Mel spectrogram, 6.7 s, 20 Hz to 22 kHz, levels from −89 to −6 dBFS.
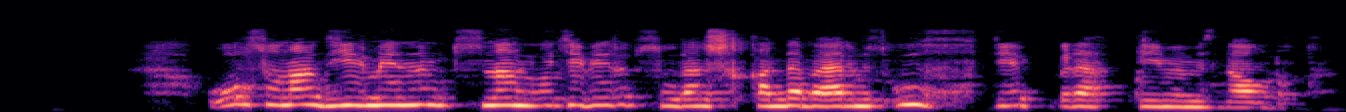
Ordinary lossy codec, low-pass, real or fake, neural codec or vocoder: none; none; fake; codec, 16 kHz, 4 kbps, FreqCodec, larger model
